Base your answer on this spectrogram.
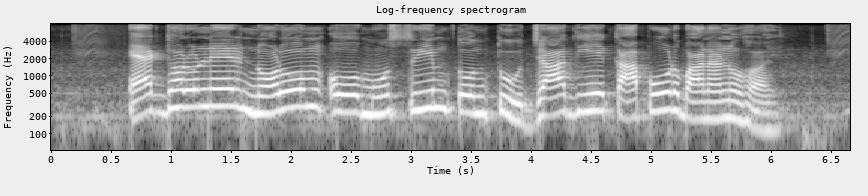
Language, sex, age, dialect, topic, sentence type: Bengali, male, 46-50, Standard Colloquial, agriculture, statement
